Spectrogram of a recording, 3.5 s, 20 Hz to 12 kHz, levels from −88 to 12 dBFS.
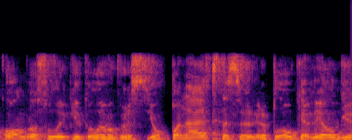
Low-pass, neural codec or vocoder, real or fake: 7.2 kHz; codec, 16 kHz, 16 kbps, FunCodec, trained on LibriTTS, 50 frames a second; fake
